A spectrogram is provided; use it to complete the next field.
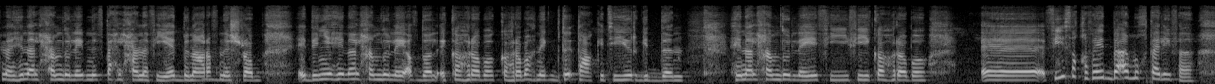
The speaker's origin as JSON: {"language": "Arabic", "country": "Egypt", "said": "شفت حاجات احنا عندنا في مصر الحمد لله احسن بكتير"}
